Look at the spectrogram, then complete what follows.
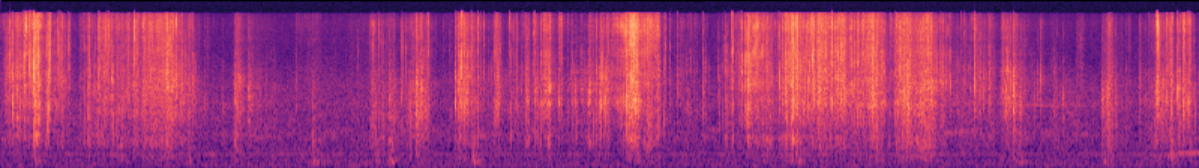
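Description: Thin plastic wrappers on long corn wafer-roll cookies crinkling and tearing as they are peeled off by hand, in irregular bursts with short pauses between.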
